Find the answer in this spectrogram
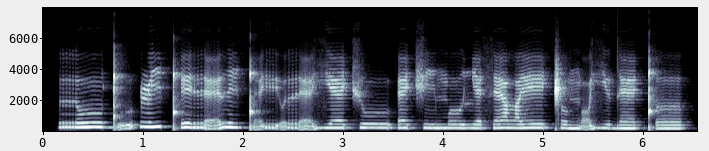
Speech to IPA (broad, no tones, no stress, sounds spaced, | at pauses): r oː ɡ͡ǃ ṵ | ɭ i ǃʼ e r ɛ̰ ð i ɡ͡ǃ ɛ̰ rʲ o̰ r ɛ̰ zʲ ɛː t͡ʃ uː ʔ ɛ t͡ʃ i m oː ʎ ɛ s ɛ lˠ eː ǁ o ŋ ɔ̰ zʲ ɯ d ɛː ǃʼ ɤ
